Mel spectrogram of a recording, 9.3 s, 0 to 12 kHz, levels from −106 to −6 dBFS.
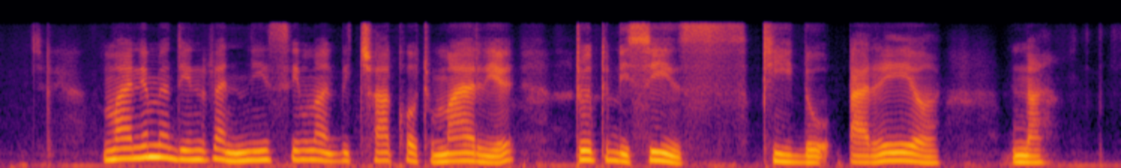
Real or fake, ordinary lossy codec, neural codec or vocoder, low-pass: fake; none; codec, 16 kHz, 0.5 kbps, FunCodec, trained on Chinese and English, 25 frames a second; 7.2 kHz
